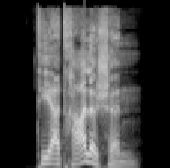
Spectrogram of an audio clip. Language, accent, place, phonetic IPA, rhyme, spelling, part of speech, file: German, Germany, Berlin, [teaˈtʁaːlɪʃn̩], -aːlɪʃn̩, theatralischen, adjective, De-theatralischen.ogg
- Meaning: inflection of theatralisch: 1. strong genitive masculine/neuter singular 2. weak/mixed genitive/dative all-gender singular 3. strong/weak/mixed accusative masculine singular 4. strong dative plural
